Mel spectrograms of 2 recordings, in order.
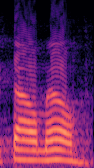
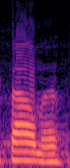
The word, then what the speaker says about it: Falmouth: a little more properly like it doesn't say foul mouth for Falmouth anymore or or Yarmouth ply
